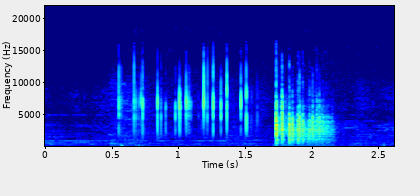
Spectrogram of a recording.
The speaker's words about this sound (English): Dice roll number four.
